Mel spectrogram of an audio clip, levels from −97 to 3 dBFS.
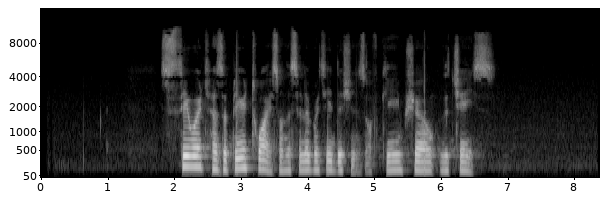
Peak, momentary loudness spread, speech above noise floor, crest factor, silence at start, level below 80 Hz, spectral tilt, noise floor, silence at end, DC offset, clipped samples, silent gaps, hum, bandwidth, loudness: -6 dBFS; 18 LU; 50 dB; 20 dB; 1.8 s; -78 dBFS; -6.5 dB/octave; -75 dBFS; 1.65 s; under 0.1%; under 0.1%; none; none; 10.5 kHz; -25 LUFS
